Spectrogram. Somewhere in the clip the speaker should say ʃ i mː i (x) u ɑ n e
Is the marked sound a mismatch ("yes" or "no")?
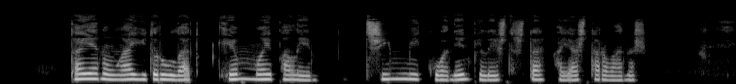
yes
